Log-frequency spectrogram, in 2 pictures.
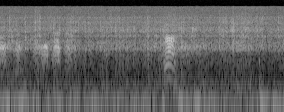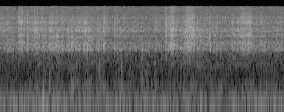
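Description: Dog sled running over packed snow, a steady muffled rumble and rattle as heard through a GoPro's waterproof case, with one short rising squeal about a second and a half in.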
